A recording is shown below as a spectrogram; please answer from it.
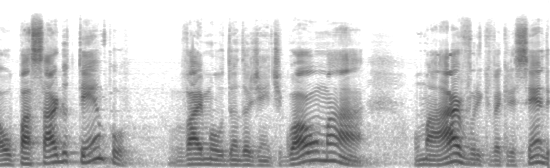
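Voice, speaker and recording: A man, a pastor guesting on a podcast, telling a story in an animated way and often tagging "né?" and "cara". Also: medium pitch. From Brazil. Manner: animated, tags sentences with "né?" and "cara". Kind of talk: casual storytelling in a podcast interview.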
